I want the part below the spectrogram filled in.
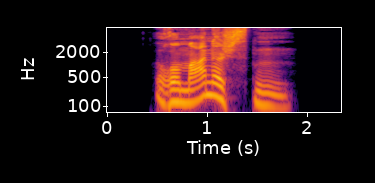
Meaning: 1. superlative degree of romanisch 2. inflection of romanisch: strong genitive masculine/neuter singular superlative degree
- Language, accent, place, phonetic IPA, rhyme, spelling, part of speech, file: German, Germany, Berlin, [ʁoˈmaːnɪʃstn̩], -aːnɪʃstn̩, romanischsten, adjective, De-romanischsten.ogg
